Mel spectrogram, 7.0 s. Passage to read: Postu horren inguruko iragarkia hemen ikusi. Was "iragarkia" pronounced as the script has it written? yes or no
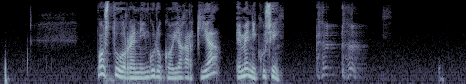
yes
